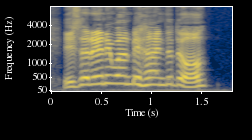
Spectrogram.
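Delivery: very loud, high-pitched, forced brave shout. A narrator reads a girl forcing herself to show courage, calling very loudly. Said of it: "said very loudly".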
